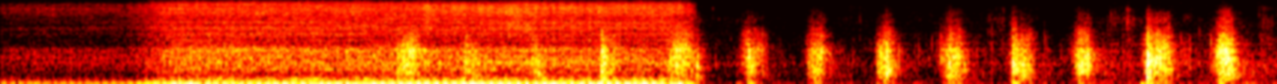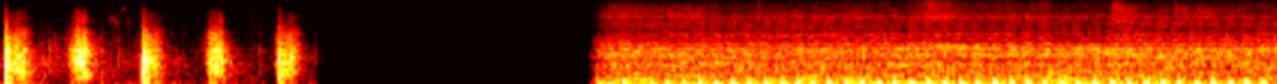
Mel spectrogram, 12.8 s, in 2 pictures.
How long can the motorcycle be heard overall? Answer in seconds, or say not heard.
7 s.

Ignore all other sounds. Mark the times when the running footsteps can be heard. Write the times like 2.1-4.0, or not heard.
1.8-7.9.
